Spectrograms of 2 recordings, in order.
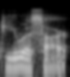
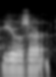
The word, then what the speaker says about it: usr: Unix shareable resources so I better recommend you to call it USR instead of user user might confuse others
